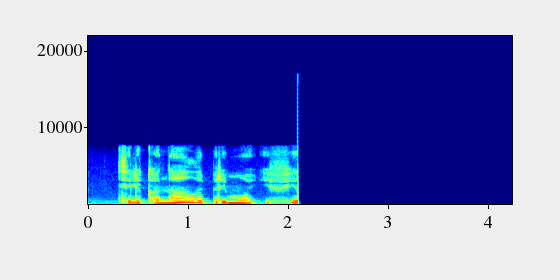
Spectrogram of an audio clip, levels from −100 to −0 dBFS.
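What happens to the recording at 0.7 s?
Nothing goes wrong at 0.7 s; the speech carries on intact through that moment, with no dropout, click or distortion to be heard.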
